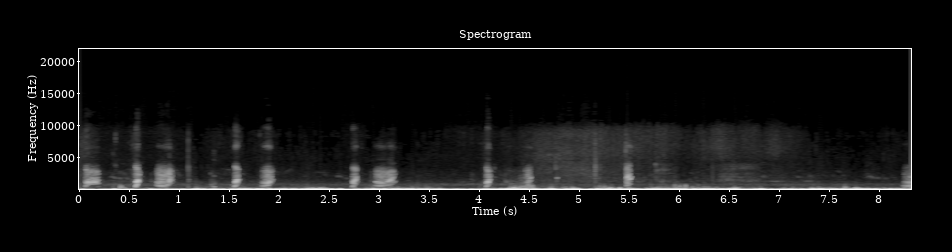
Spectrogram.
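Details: Wild turkey hens on Montana public land in hunting season giving short, raspy, yelping notes in loose runs, a few per second, over heavy low wind rumble and handling noise; one hen still in a tree.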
